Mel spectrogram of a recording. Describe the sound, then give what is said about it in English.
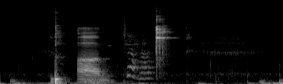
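Beer bottles clink together in a toast, two bright knocks with a short ringing tone after the second, while a voice murmurs briefly between them. “But now you're going to drink it for him, so cheers.”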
